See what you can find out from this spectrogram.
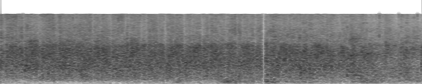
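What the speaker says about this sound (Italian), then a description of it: "a cui non può non andare il nostro applauso" Sustained audience applause at an Italian book presentation, a dense, steady wash of clapping from a large crowd lasting several seconds, with no speech over it.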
